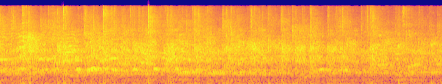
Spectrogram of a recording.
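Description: Audience applauding, with many hand claps, mixed with laughter.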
